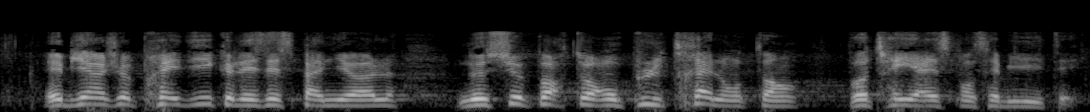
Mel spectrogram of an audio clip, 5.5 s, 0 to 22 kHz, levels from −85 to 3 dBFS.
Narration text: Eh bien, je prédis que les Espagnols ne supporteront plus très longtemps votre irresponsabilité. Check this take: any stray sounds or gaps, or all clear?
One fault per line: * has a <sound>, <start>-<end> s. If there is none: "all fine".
all fine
